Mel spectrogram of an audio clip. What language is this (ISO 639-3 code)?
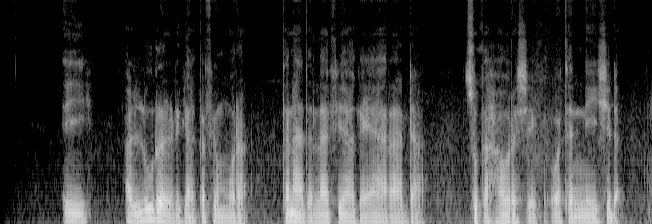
hau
